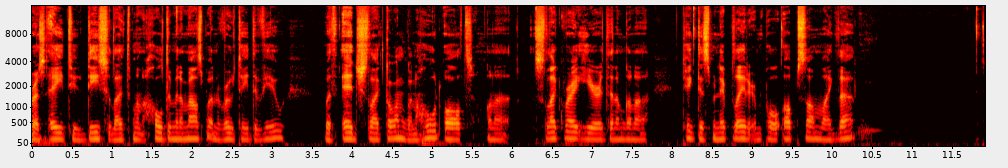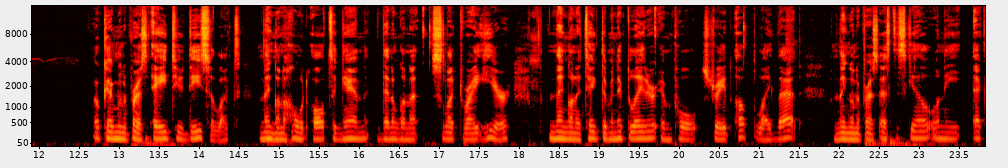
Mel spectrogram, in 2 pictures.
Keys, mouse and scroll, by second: 0.0 a, 6.3 click, 13.3 a, 22.4-22.7 typing.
